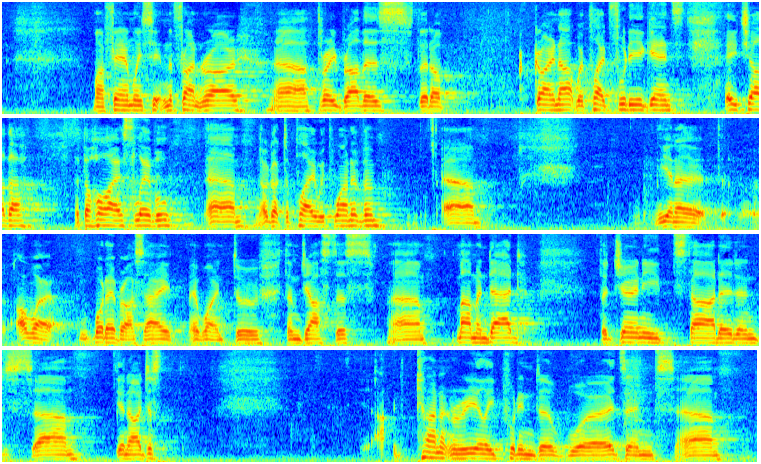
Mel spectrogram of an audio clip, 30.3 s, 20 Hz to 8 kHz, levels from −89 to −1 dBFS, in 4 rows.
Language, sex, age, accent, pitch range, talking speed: English, male, 20-39, Australian, 105-130 Hz, 135 wpm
